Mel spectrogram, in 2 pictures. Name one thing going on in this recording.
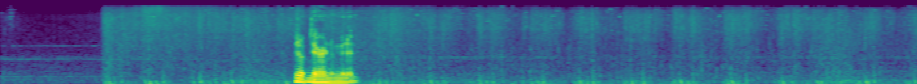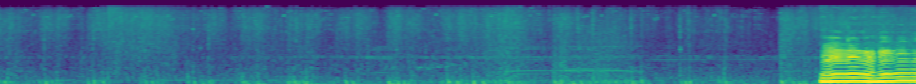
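A horse gallops, its hooves thudding steadily on the ground.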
